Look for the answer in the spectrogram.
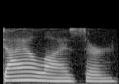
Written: dialyzer

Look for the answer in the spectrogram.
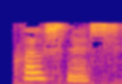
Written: closeness

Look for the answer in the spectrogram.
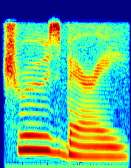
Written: Shrewsbury

